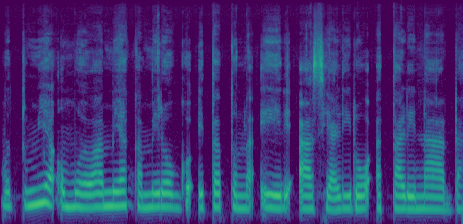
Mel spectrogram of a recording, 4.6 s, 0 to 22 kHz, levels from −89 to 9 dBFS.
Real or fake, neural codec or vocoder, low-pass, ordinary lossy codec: fake; vocoder, 44.1 kHz, 128 mel bands, Pupu-Vocoder; none; none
